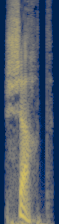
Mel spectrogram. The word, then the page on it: charte: français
